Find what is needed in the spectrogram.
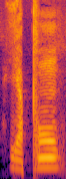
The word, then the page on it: yapuñ: Apatani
